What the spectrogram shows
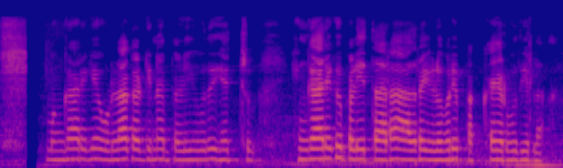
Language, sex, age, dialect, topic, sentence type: Kannada, male, 31-35, Dharwad Kannada, agriculture, statement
